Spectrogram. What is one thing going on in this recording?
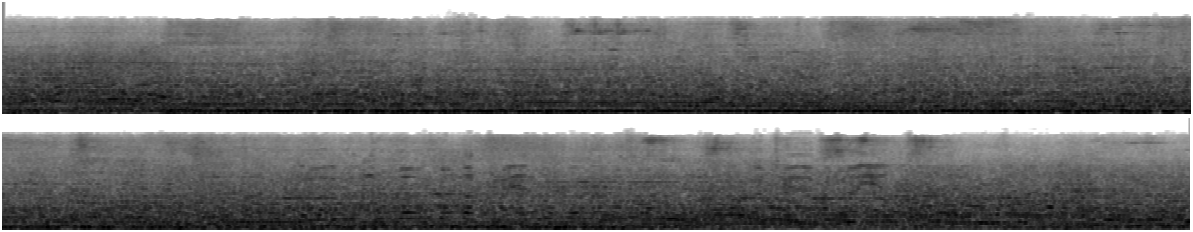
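Loud game music and effects play through a television speaker.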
